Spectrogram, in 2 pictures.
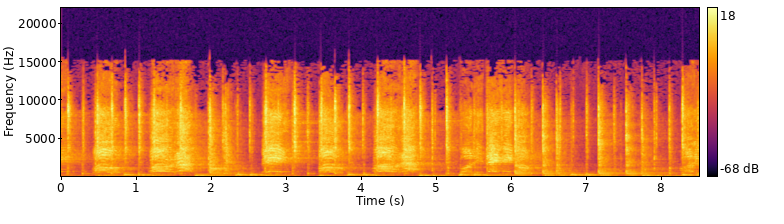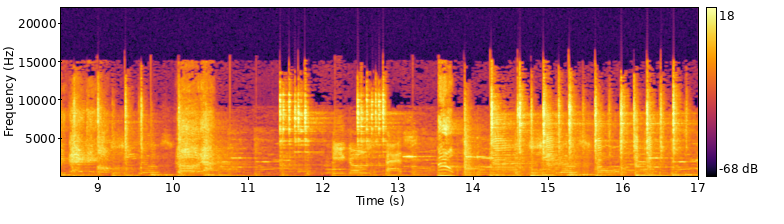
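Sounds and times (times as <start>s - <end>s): latin mambo dance music: 0.0s - 17.0s.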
